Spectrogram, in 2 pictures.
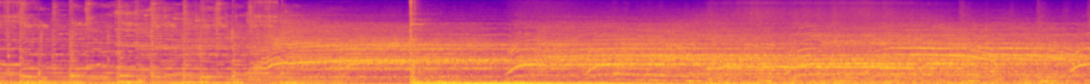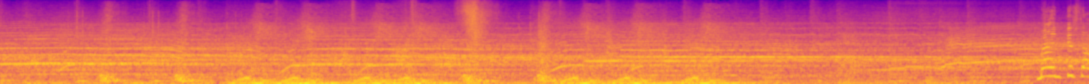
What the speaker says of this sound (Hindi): इनकी चीखों के सामने मेरी सुध खो रही है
